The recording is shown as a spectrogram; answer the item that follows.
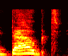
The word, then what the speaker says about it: doubt: So please drop the B. It's perfectly okay not to use the B. If you use the B, say doubt.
